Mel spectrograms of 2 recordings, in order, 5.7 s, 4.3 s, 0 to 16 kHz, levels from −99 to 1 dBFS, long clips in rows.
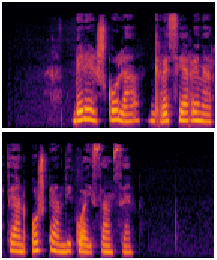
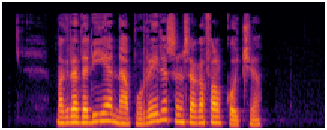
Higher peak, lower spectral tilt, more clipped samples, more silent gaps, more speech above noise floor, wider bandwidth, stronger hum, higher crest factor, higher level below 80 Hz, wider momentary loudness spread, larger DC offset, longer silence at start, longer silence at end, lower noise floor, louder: about the same, -6 dBFS vs -4 dBFS; about the same, -5 dB/octave vs -5.5 dB/octave; neither; neither; second, 51 dB vs 55 dB; about the same, 11.5 kHz vs 11.5 kHz; neither; about the same, 18 dB vs 20 dB; about the same, -74 dBFS vs -70 dBFS; about the same, 11 LU vs 11 LU; neither; first, 0.95 s vs 0.75 s; first, 1.1 s vs 0.85 s; about the same, -74 dBFS vs -77 dBFS; about the same, -24 LUFS vs -22 LUFS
